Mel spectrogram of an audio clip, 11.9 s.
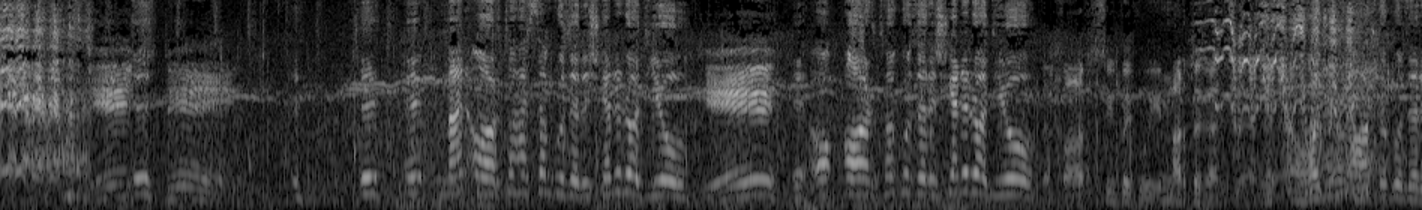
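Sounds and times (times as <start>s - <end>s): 
horse neighing: 0.0s - 0.9s, 9.9s - 11.7s
hooves of a horse and rider clip-clopping: 0.0s - 11.8s
speech: 0.8s - 11.8s.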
